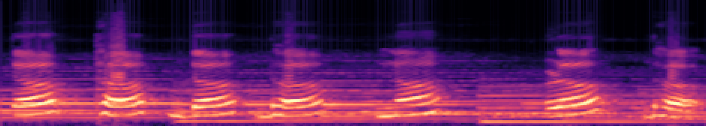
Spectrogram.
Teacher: उच्चारण स्थान मूर्धा, वर्ण नाम मूर्धन्य है।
